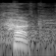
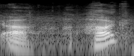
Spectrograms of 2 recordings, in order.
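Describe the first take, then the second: First: It sounds firm, like a command. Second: It sounds hesitant, like asking permission.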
